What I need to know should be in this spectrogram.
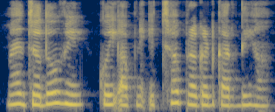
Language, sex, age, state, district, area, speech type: Punjabi, female, 18-30, Punjab, Tarn Taran, rural, spontaneous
